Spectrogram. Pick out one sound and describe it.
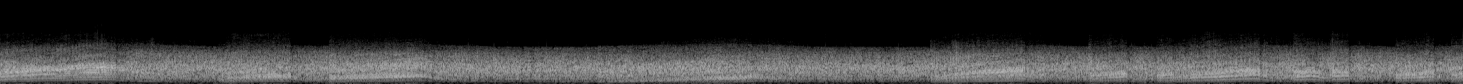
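A car engine revs up and down repeatedly as the car drives slowly.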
